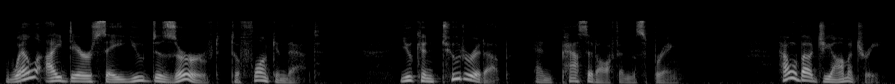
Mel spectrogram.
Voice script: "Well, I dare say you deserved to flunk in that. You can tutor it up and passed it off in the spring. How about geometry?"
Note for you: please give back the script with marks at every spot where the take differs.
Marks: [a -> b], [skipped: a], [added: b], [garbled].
"Well, I dare say you deserved to flunk in that. You can tutor it up and [passed -> pass] it off in the spring. How about geometry?"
